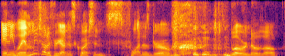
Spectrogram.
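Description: A woman's voice: fairly low pitch, sing-song, a little fast. A young woman hosting a podcast, talking in blunt, profane, laughing banter. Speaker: podcast host. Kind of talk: casual chat.

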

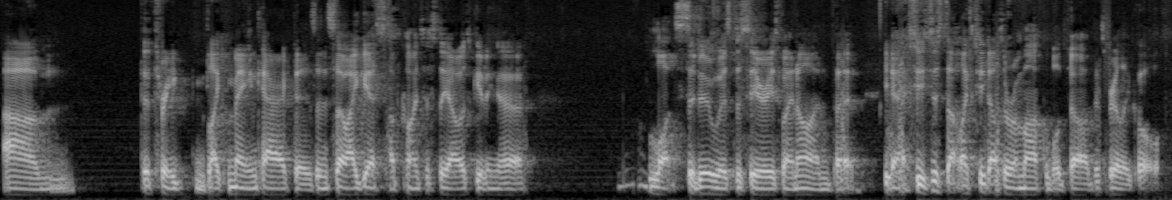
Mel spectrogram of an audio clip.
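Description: A man's voice: low voice, fairly even intonation, normal speed, poor audio. A man chatting casually as an interview guest, thinking aloud and padding his sentences with "like" and "you know". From Australia. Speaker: guest, novelist.

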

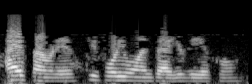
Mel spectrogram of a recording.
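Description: A man working as a police dispatcher, speaking in brisk, formulaic radio procedure with a businesslike manner. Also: on the high side, steady tone, a bit bright, poor audio.

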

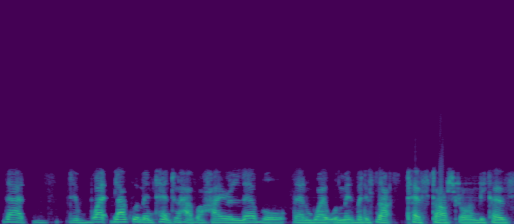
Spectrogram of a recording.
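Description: A woman with a deep voice, earnestly correcting others in a casual podcast chat. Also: level tone, a little fast, no echo, narrow, tinny audio.

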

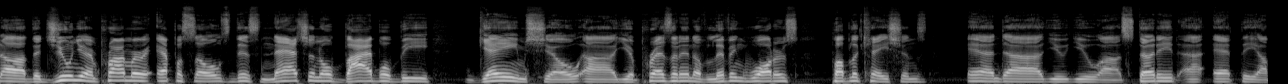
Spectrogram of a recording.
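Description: Man, talk radio host, excitable, lots of fillers, dry studio sound. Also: mid-range voice, clean tone, dry recording. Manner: excitable, laughs a lot, many fillers.

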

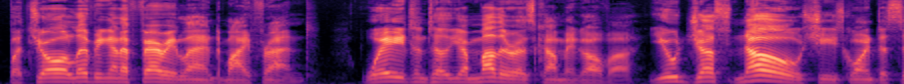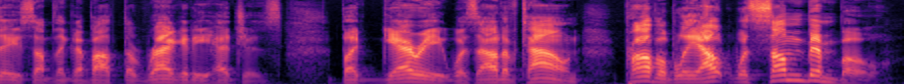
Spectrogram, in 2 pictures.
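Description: A man's voice: medium pitch, lively intonation, moderate pace, bright, forceful tone, dry recording, clean studio sound. A man playing a pompous middle-aged wartime president with petty grievances, in a parody of a 1940s radio address. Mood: aggrieved, petty. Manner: formal broadcast oratory sliding into grumbling.

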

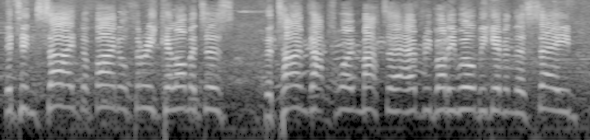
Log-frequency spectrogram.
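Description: A male race commentator with a high, bright voice, calling a cycling race live with energy. Faint outdoor street noise sits under his voice. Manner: energetic, calls the action as it happens.

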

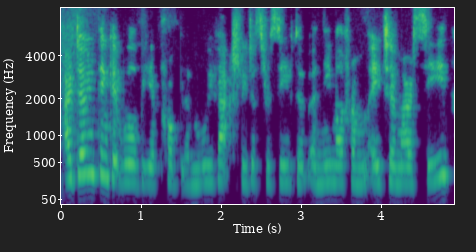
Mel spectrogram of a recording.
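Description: A woman's voice: fairly high pitch, brisk. Hesitant Belgian woman publisher on a call. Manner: hesitant, many restarts, laughs often. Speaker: children's book publisher. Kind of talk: remote interview. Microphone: video call.

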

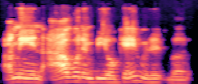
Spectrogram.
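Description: Bright, easygoing voice in its late twenties. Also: mid-range voice, a little fast. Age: late 20s. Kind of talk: casual podcast chat.

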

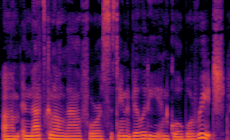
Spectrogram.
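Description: A woman with a mellow, slightly low voice, recorded close and dry. She explains technical matters conversationally, choosing formal words in an articulate, measured way. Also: little pitch movement, no echo. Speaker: physician interview guest.

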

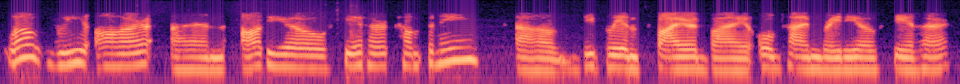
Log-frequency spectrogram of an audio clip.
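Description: On a thin, phone-like connection, a man talks as a theater company guest in a radio interview. His voice is on the higher side for a man, and his delivery is conversational. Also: unhurried, no room sound. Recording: thin, narrow phone-like line.

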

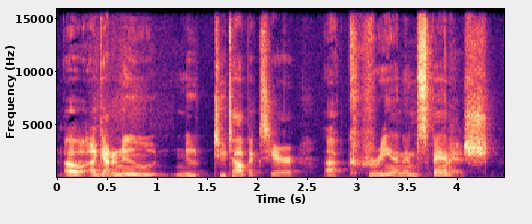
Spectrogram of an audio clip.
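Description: A man's voice: fairly high pitch, unhurried, fairly bright tone. A young man co-hosting a podcast, riffing comically in an irreverent, sweary, casual way. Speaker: podcast co-host.

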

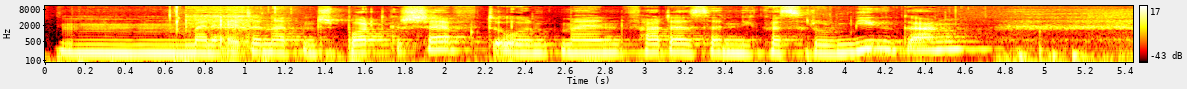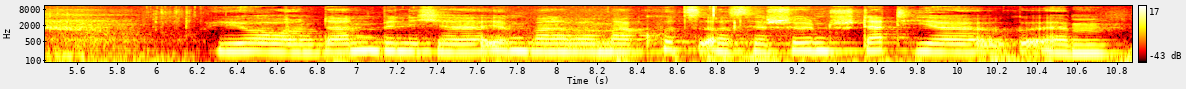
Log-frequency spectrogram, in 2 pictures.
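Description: A woman's voice: mid-range voice, darkish tone. A woman from Bavaria, Germany, chatting playfully as a guest in a casual podcast interview recorded in an office. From Germany, Bavaria (Ingolstadt). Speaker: podcast guest, managing director. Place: office room. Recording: roomy echo, clear background noise.

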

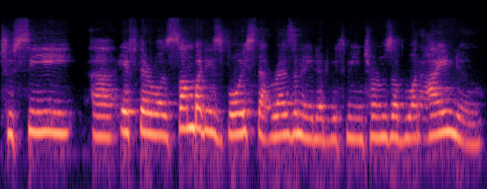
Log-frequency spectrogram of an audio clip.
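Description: A woman's voice: medium pitch, fairly even intonation, measured pace, dark tone, poor audio. A woman from Iran speaking as an interview guest in a thoughtful, conversational way. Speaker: guest, playwright and theater artistic director.

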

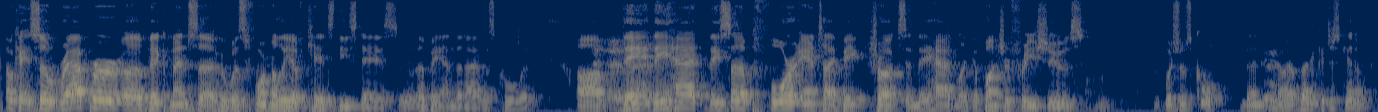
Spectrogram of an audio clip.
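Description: A man's voice: fairly high pitch, lively intonation, normal speed. A man hosting a live comedy quiz, joking, swearing and laughing often. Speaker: comedy show host. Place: live comedy venue with audience. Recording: echoey live room, faint noise.

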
